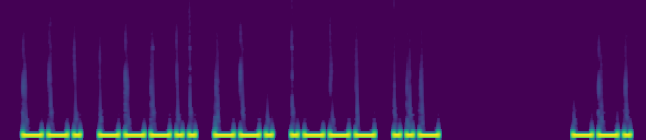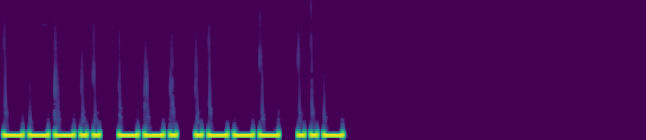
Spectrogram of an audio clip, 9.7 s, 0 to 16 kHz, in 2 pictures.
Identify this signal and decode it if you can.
Morse code, heard as a keyed tone, about 25 wpm, 700 Hz. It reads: G8GJU G8GJU
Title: DXCC-100 Call Signs - 5 Characters - Repeated 2x - 25wpm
